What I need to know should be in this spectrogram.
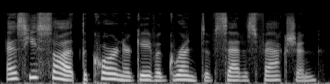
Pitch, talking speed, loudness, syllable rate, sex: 210 Hz, 200 wpm, -17 LUFS, 5.3 syllables/s, female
